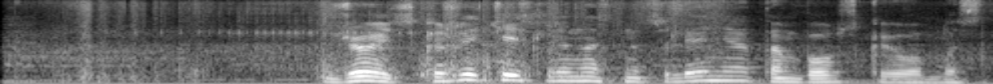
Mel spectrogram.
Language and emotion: Russian, neutral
